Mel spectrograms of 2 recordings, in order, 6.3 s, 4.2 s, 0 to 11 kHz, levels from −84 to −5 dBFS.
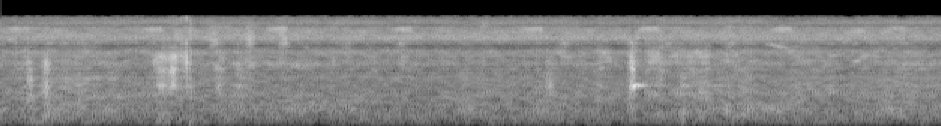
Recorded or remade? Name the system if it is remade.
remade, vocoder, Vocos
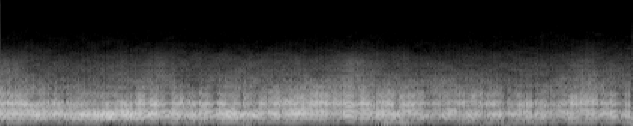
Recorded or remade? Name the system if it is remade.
remade, vocoder, Vocos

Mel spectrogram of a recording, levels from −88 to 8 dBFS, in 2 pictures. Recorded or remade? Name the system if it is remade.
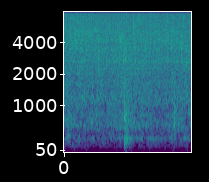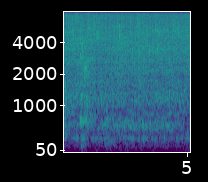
recorded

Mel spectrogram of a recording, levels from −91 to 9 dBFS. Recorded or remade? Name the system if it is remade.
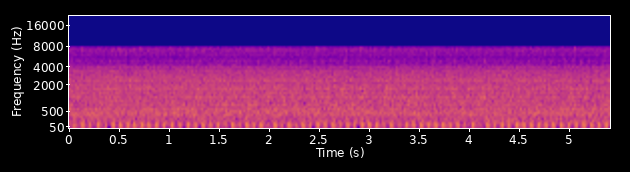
recorded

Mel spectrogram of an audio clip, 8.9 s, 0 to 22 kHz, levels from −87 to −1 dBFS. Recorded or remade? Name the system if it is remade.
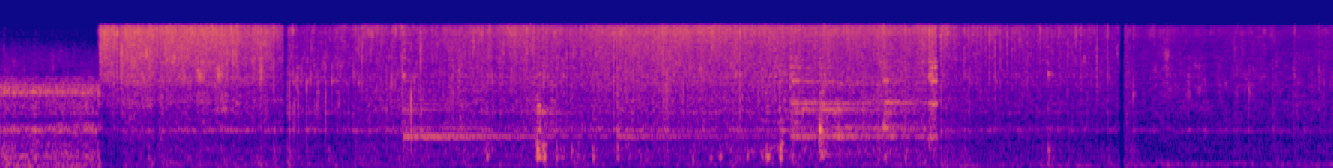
remade, vocoder, Vocos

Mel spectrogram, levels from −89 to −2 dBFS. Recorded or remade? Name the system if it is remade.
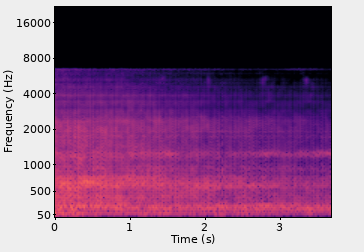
remade, vocoder, Vocos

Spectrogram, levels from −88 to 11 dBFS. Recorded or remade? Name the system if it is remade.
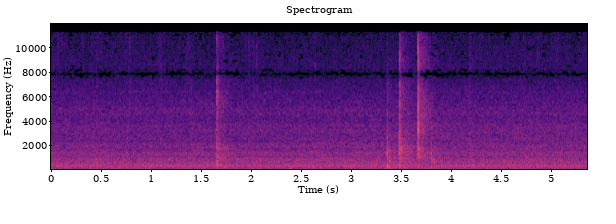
remade, vocoder, Vocos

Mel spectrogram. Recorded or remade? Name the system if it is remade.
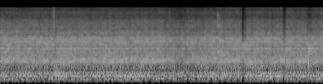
remade, vocoder, Vocos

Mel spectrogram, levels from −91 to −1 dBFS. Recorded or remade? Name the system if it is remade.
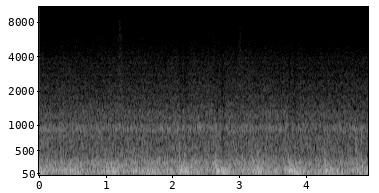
recorded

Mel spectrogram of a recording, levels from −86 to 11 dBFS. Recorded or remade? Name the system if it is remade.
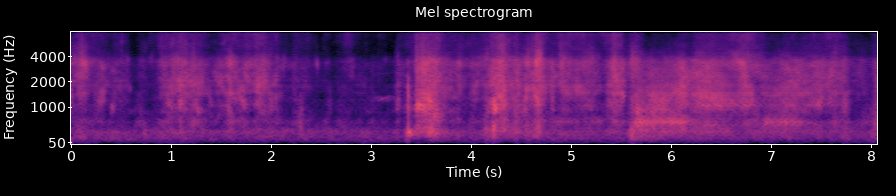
remade, vocoder, Vocos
